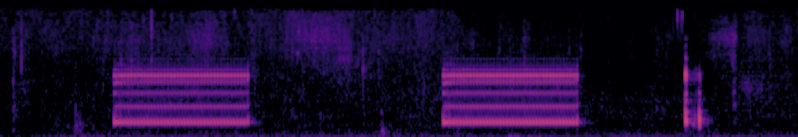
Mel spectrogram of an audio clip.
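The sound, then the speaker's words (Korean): Two long, steady buzzing rings of an outgoing call's ringback tone, separated by a pause of about a second and a half, followed by a brief click as the line is picked up. “나는 지갑에 돈을 챙겨놓고 전화를 한다.”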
